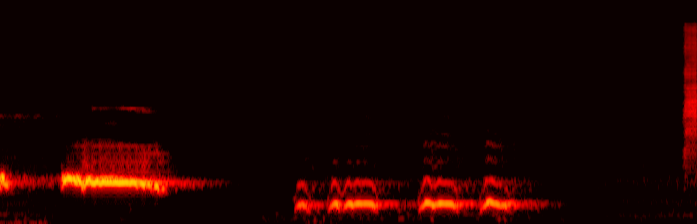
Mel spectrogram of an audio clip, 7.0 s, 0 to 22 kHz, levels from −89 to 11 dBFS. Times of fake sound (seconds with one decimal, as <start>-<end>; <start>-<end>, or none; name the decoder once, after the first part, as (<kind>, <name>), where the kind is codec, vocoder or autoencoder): 0.0-7.0 (vocoder, Vocos)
